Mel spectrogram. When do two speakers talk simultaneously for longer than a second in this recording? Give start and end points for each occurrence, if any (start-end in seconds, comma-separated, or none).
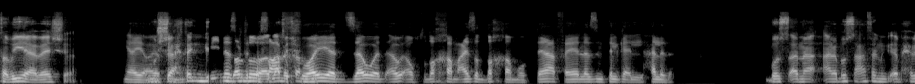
1.4-3.2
